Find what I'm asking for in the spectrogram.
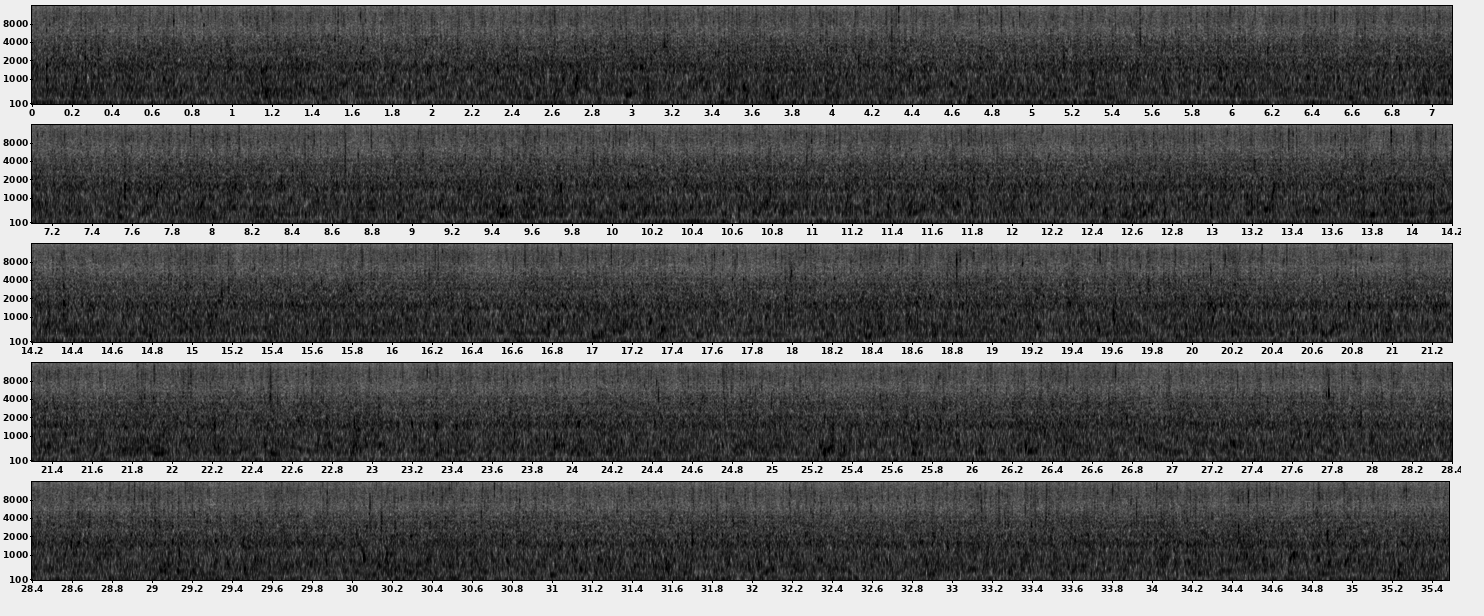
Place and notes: Cedar Creek Park, Parkway Boulevard, Allentown, PA, USA - Stream
A flowing stream through a park just outside of campus. This stream is a great place to sit and reflect, and this sound bite hopefully carries that calming atmosphere to you.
